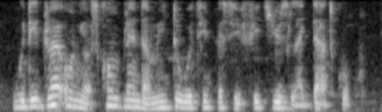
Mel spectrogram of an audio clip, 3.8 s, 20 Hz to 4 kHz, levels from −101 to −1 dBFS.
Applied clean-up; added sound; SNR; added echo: none; none; none; none.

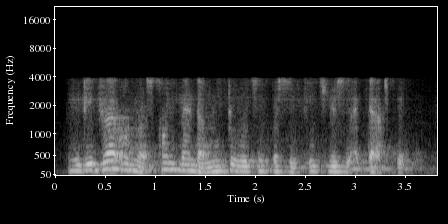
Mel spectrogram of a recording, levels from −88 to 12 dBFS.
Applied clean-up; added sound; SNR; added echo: neural separator model SepFormer DNS4.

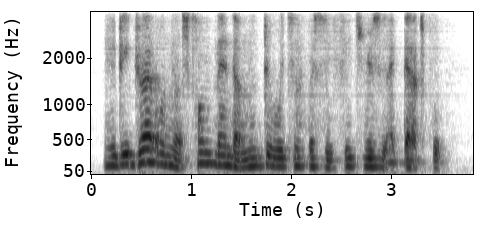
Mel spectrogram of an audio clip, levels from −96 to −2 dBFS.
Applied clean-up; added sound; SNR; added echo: neural mask model DeepFilterNet 3.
